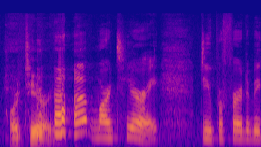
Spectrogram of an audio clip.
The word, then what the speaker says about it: Martire: So tell us how to pronounce your name. Martire. Martire. Rhymes with cheery or weary. Or weary. Or teary. Or teary. Martire.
